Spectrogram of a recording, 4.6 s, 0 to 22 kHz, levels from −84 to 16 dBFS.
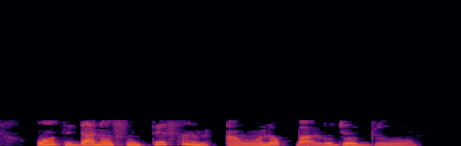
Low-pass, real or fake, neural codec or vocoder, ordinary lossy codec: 7.2 kHz; real; none; AAC, 16 kbps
